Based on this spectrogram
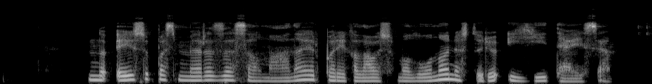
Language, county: Lithuanian, Tauragė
